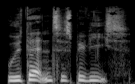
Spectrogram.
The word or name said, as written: uddannelsesbevis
